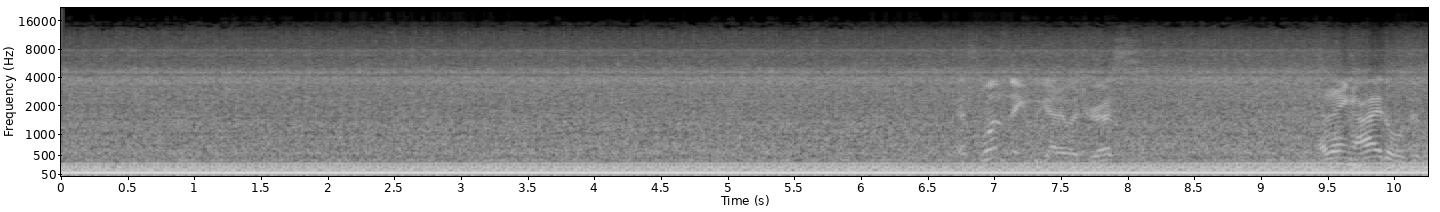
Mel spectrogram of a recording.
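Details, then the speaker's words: Chevrolet Monte Carlo, possibly an LS given an SS conversion, on a cold-start check: a steady drone held at about 1,300 rpm with no hunting. The idle is high but the engine runs pretty well. "1,300 RPM but uh runs pretty good"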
